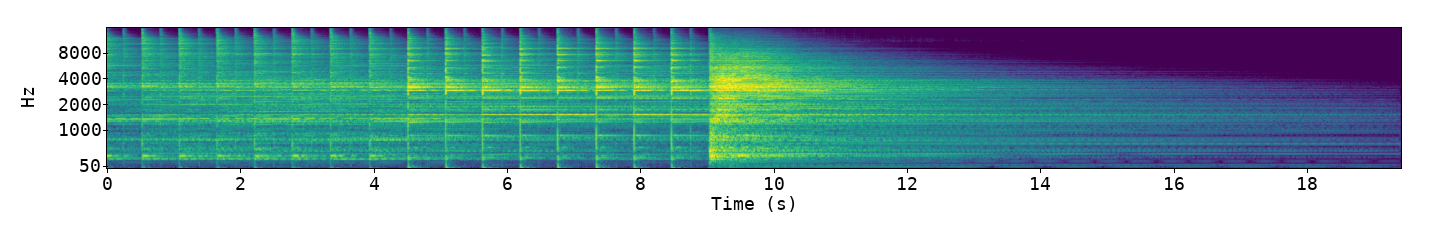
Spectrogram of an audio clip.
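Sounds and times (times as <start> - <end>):
ride cymbal: 0.0 - 12.1.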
